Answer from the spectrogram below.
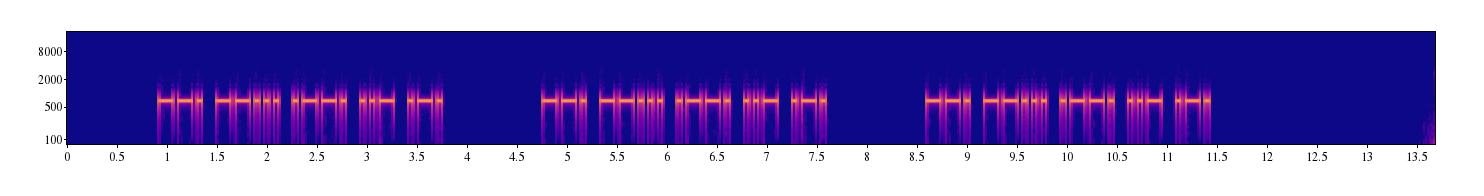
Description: Morse code, heard as a keyed tone, about 25 wpm, 700 Hz. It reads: G7PUR G7PUR G7PUR
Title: DXCC-100 Call Signs - 5 Characters - Repeated 3x - 25wpm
